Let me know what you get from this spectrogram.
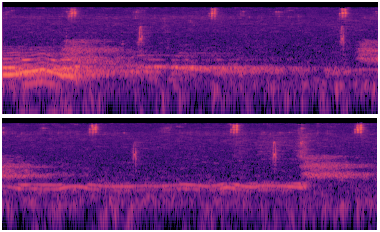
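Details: At the onset of the red deer rut in woodland, a loud harsh roar opens the recording. A long, steady, moaning tone follows, with further hoarse bellowing near the end and faint repeated high ticks behind.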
